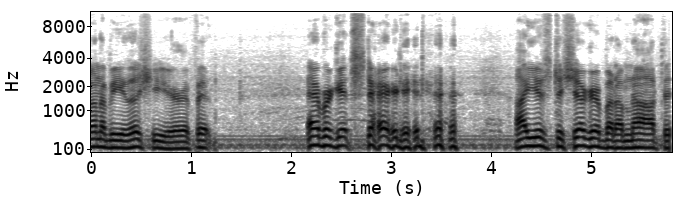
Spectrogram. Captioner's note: laughs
